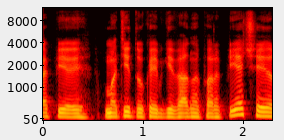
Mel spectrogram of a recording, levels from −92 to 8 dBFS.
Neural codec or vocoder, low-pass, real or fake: none; 10.8 kHz; real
